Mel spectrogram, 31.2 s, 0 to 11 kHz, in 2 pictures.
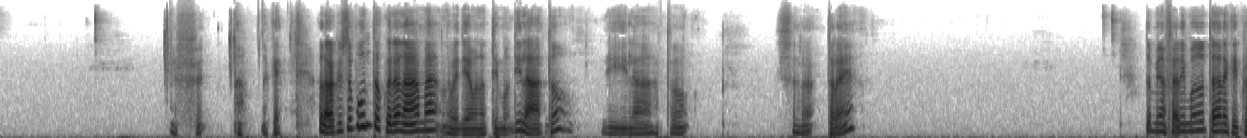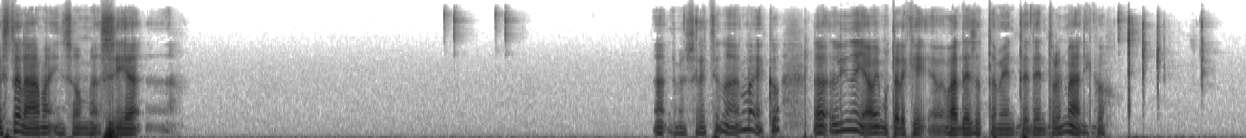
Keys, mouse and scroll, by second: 2.1 f, 2.9 a, 6.5 KP_3, 7.4 KP_1, 10.5 KP_3, 13.8-15.7 middle drag, 18.9-20.6 middle drag, 21.2-24.2 drag, 24.2-25.8 middle drag, 26.0-28.5 middle drag, 29.4-30.6 drag, 30.6 ctrl+z.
